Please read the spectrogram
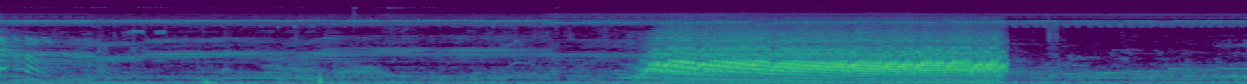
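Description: A kite hummer (sendaren) droning for about four seconds in the middle, its pitch slowly falling, then cutting off suddenly. Faint outdoor background before and after.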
